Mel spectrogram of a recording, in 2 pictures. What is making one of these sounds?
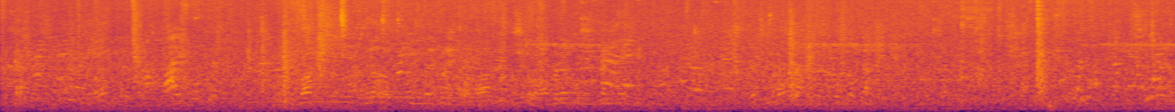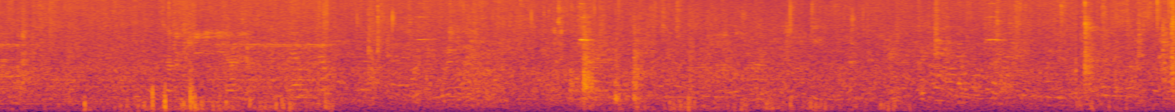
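Food sizzles and crackles on a hot grill.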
